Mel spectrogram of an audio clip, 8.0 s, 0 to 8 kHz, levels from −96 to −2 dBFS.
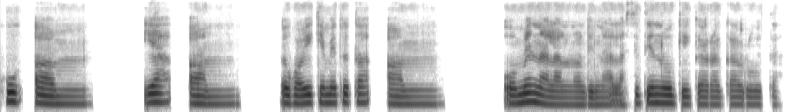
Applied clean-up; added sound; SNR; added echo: none; none; none; none.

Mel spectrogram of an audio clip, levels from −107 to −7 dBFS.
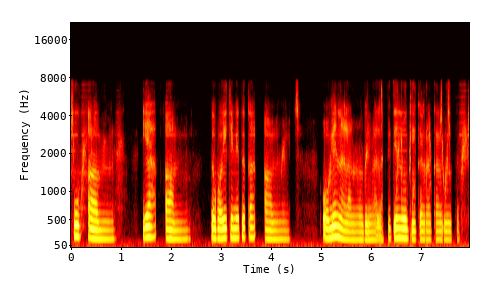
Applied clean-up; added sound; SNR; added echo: neural diffusion model UNIVERSE++.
